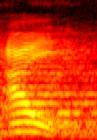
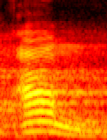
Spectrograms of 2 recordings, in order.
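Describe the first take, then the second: First: The n merges into a y sound. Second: The word ends with a clear n sound. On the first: The speaker calls it right. "bacanya ay" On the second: The speaker calls it wrong. "jangan an"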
